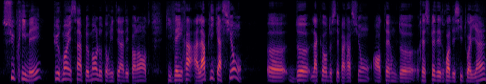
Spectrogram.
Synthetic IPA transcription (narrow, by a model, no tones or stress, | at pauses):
sypχime | pyʁmɑ̃esɛ̃pləmɑ̃lot̪ɔʁit̪eɛ̃d̪epɑ̃d̪ɑ̃t̪kʲivɛjʁaʔa̰laplikasjɔ̃ | ød̪əlakɔʁd̪əsepaʁasjɔ̃ɑ̰̃t̪ɛʁmd̪əʁɛspɛd̪ed̪ʁwad̪esit̪wajɛ̃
